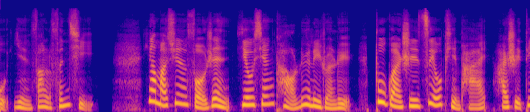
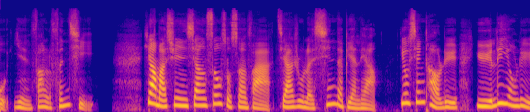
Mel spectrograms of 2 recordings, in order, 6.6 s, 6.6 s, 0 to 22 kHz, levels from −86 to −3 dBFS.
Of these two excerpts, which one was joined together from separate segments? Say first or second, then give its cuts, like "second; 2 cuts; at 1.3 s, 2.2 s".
first; 2 cuts; at 1.7 s, 4.6 s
